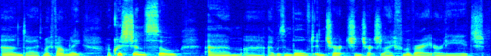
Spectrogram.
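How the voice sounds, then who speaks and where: A woman from Northern Ireland, a missionary guest speaking softly and hesitantly about her background. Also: low-pitched, fairly even intonation, normal speed, husky. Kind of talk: personal testimony.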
